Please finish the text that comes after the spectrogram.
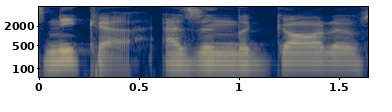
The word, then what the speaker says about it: Nika: quiet smile and then the sound effects is pronounced nica so it's nika as in the god of sun or back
